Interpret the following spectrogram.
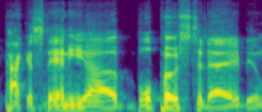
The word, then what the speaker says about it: Pakistan: I gota Well, and Ry, it's actually it's Pakistan. Pakistan is the right pronunciation.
